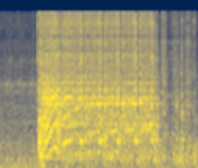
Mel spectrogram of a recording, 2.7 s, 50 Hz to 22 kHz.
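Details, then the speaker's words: 40-year-old John Deere 300 garden tractor after winter, compression 125 and spark confirmed, plug wet and dark: fast, rough cranking with a few uneven catches but never runs; almost starts, won't start. "It almost started there."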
